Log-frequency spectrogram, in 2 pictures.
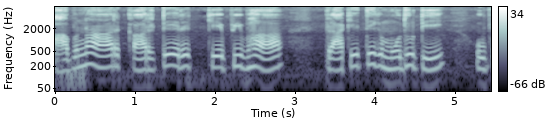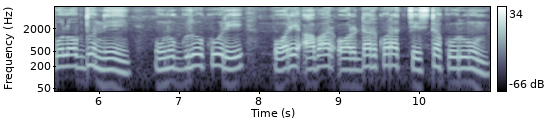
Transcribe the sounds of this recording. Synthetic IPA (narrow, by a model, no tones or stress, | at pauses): abnaɾkaɾʈeɾkepibʱa | pɾakɾit̪ikmod̪ʱuʈi | upolobd̪ʱonej | onuɡɾokoɾepɔɾeʔabaɾɔɾɖaɾkɔɾaɾt͡ɕeʃʈakoɾun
